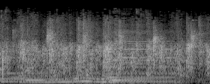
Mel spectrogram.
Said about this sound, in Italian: Partirei sì. da un applauso. Per, meglio, meglio che la fate prima l'applauso perché dopo potreste non farlo.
